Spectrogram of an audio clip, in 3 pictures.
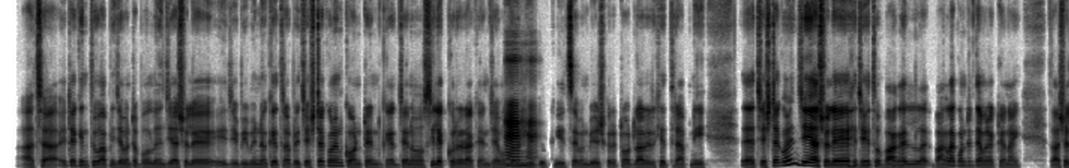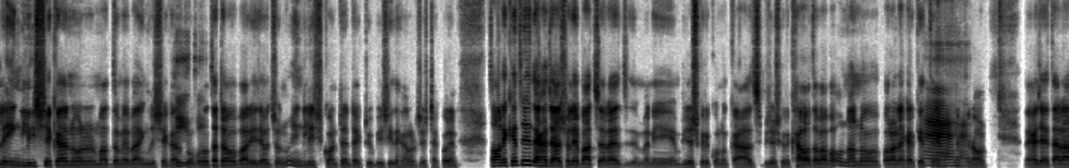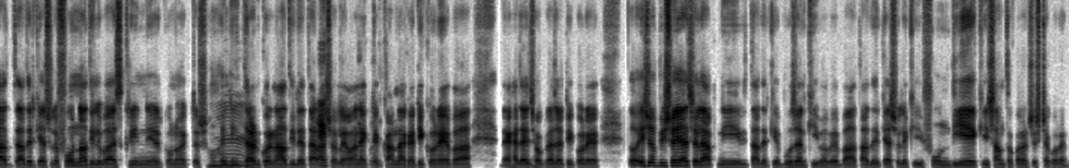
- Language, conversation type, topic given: Bengali, podcast, বাচ্চাদের স্ক্রিন ব্যবহারের বিষয়ে আপনি কী কী নীতি অনুসরণ করেন?
- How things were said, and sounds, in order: in English: "toddler"; laughing while speaking: "যেহেতু বাঙ্গালা, বাংলা কনটেন্ট"; in English: "screen"; laughing while speaking: "নির্ধারণ করে না দিলে"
